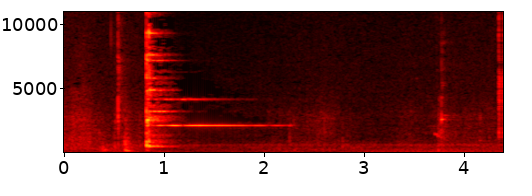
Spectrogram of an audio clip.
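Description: A Josephinenhütte wine glass clinks once about a second in and rings with a clear high tone that fades over about a second and a half. Faint handling sounds follow.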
